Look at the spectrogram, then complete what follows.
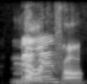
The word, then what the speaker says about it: Melanchthon: of the week is how do you pronounce that? Philip Melan. Melanchthon.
